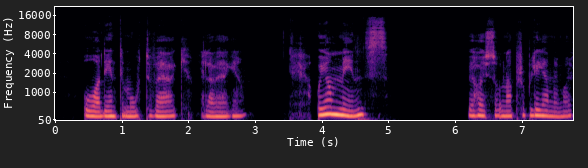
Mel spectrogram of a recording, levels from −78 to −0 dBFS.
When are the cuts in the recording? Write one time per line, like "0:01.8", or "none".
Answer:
0:02.1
